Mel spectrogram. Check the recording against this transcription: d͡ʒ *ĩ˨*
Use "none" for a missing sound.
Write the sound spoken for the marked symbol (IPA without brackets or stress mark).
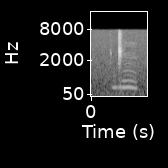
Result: ĩ˦˨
